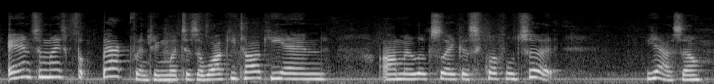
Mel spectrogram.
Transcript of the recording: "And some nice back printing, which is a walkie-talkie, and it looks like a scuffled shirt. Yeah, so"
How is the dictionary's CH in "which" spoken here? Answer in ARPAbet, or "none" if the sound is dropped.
CH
